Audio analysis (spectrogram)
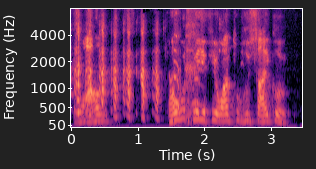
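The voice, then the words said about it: Austrian-accented action-star voice impression. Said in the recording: “Quick, do a Schwarzenegger impersonation. I want to hear a Swedish-Austrian accent. ... That's not bad. That wasn't bad.”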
